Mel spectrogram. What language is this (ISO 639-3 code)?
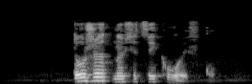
rus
